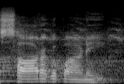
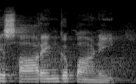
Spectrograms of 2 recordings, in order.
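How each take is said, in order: First: The second syllable is rag, without any nasal. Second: The second syllable is ring, nasal with i vowel. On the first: "ਟਿੱਪੀ ਤੋਂ ਬਿਨਾਂ" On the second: "ਸਿਹਾਰੀ ਅਤੇ ਨਾਲ ਟਿੱਪੀ ਲਾ ਕੇ"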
